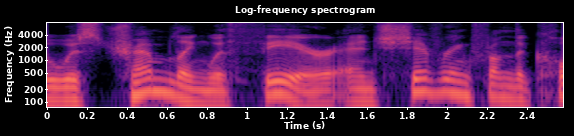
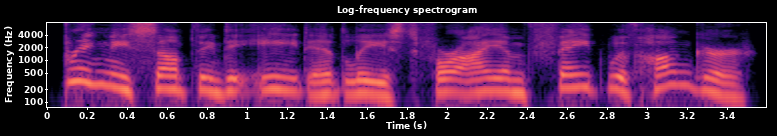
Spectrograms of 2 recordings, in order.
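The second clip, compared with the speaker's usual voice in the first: raised pleading puppet voice; pleading boy; 9 semitones higher than usual. Acted. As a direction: beg through the cold. Pinocchio begs for food.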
